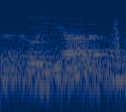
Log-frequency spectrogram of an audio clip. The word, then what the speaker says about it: Nicotiana: Officially pronounced Nicotiana, but if you want to say Nicotiniana, Nicotiana, Yania?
